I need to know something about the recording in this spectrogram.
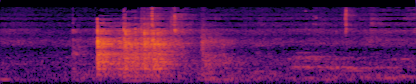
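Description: Small scissors snip a thread.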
